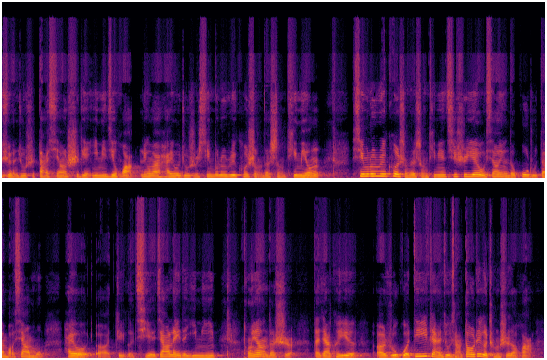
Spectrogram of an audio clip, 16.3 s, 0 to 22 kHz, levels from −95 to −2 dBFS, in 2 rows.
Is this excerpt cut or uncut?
cut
